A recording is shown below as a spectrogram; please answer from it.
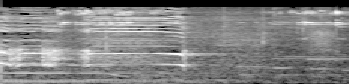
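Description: A rooster crowing: a couple of short notes and then one long held note that ends a little over a second in.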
